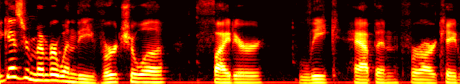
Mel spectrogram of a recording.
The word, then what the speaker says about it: Virtua: hard time because i kept pronouncing virtua wrong i was saying virtual fighter you know what i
